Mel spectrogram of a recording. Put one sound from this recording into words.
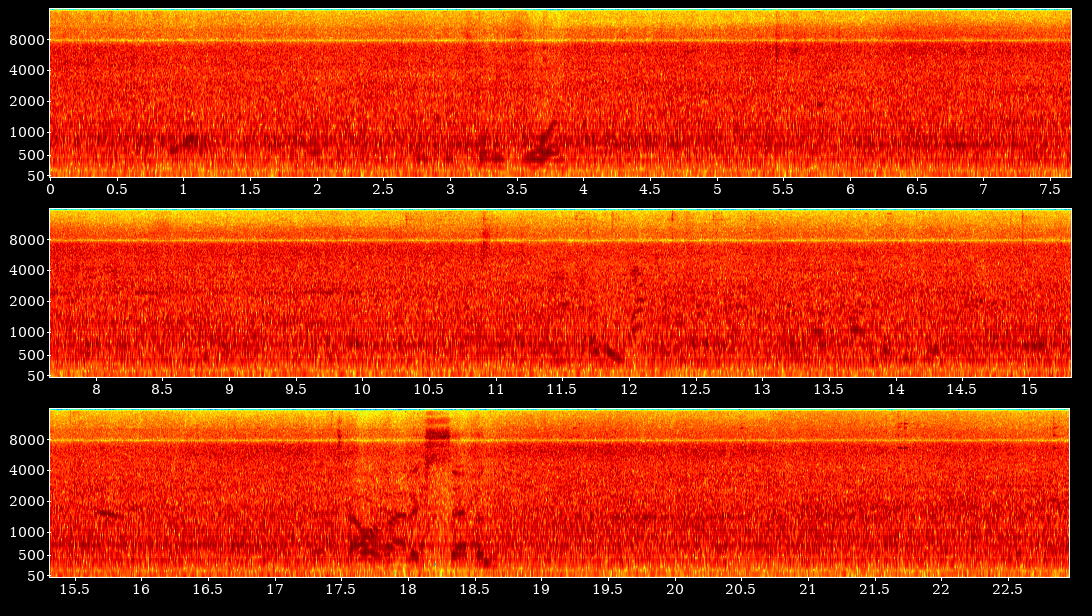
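A crowd of adults murmurs and talks nearby.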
